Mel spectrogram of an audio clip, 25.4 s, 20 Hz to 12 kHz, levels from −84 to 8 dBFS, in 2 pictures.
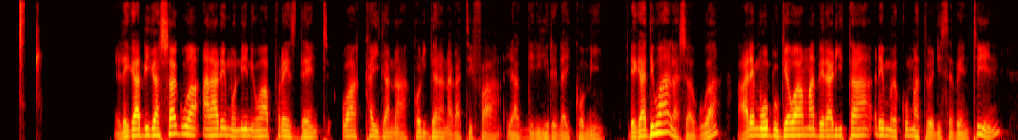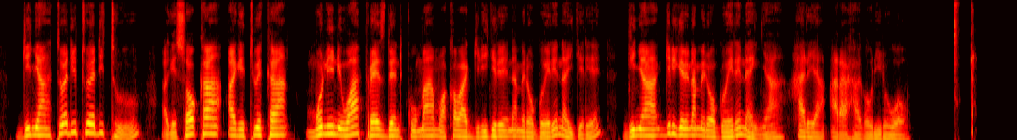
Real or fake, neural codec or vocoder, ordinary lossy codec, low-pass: fake; codec, 24 kHz, 3 kbps, HILCodec; none; none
